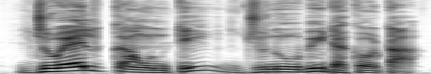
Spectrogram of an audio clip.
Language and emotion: Urdu, neutral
